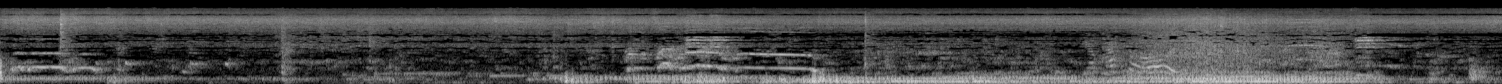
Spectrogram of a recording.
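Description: A rooster crowing twice: a short call just after the start, then a longer crow of about two seconds around the middle, over a steady background of street noise.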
